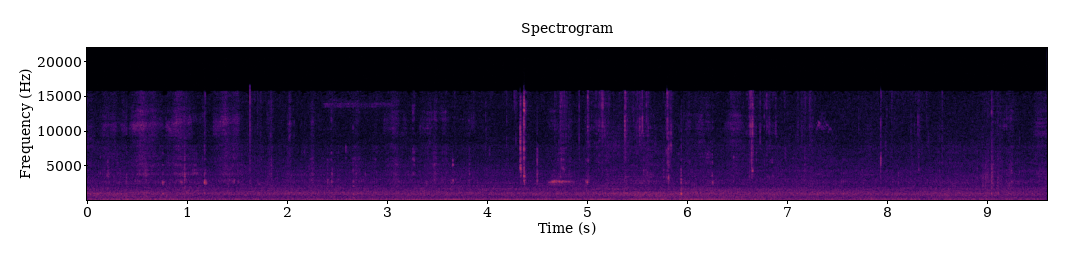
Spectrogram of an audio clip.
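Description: Faint chewing and small wet mouth clicks from someone eating a soft roll, over a steady low hum inside a car's cabin.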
